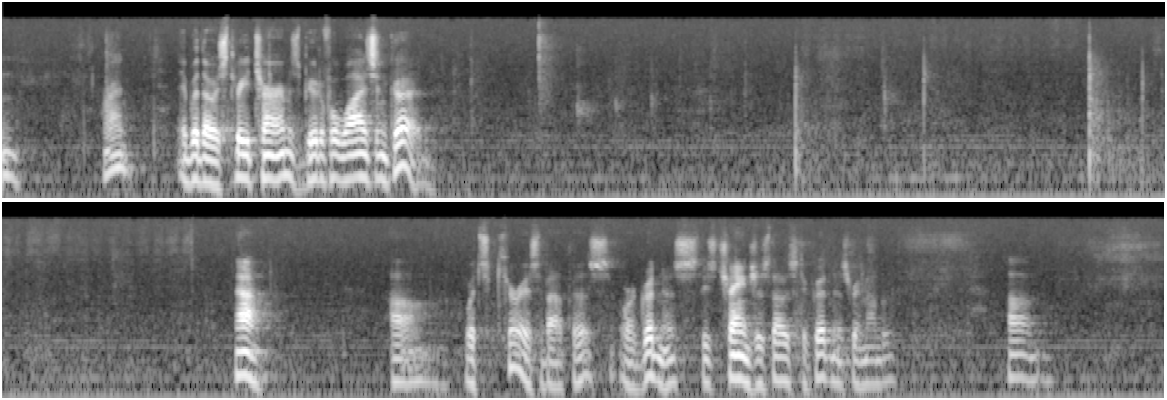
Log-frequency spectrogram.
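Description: An elderly man lectures calmly, close by.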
